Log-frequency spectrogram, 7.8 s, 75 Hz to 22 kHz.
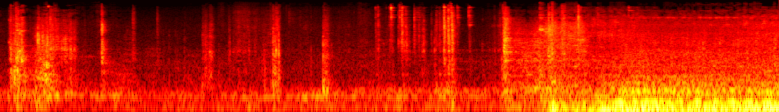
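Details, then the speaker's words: Squarebody Chevy V8 truck in 48-degree shop, just fitted with used, slightly fouled spark plugs: clicking and handling noise, then fires about five seconds in, runs steady with solid low rumble; normal running, may clear up more. "those are used plugs too a little fouled looking so it might clear up more running"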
